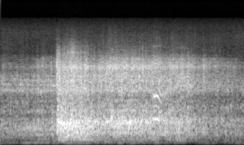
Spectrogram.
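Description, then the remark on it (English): A truck is driven through doors with one sudden, loud crash, followed by a sustained, heavy roar of noise that slowly fades over a few seconds. “I'm driving through those doors.”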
